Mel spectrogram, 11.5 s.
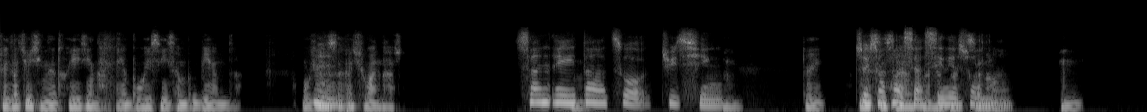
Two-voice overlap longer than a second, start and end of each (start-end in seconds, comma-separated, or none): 8.6-10.0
